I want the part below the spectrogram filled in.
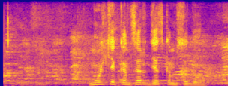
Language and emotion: Russian, neutral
